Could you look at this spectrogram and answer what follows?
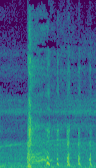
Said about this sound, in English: I'm in a parking lot. You can hear that? You guys get that whistling muffler? Yeah, that's going to make some noise.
